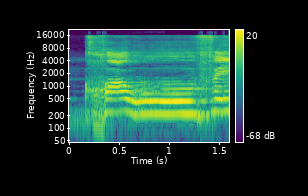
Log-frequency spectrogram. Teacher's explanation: خا کو پر پڑھیں گے، موٹا کریں گے، واو سے جوائن کریں گے.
